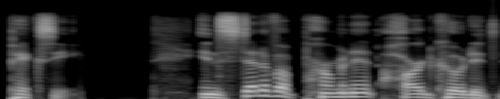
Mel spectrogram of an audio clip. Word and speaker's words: PKCE: The answer here is a massive modern security upgrade called PKCE, often pronounced Pixie.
